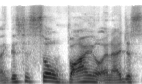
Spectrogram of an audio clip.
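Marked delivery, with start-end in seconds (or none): 0.1-1.3 sudden, blurted shouted outburst. Retelling what a friend shouted while watching: imitating a friend shouting. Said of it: "they just shouted out".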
